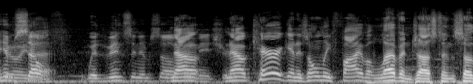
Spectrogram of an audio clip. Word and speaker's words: Carignan: Kerrigan, yep. Or is it Carignan? Kerrigan, no, just Kerrigan. Carigan is how it's pronounced.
